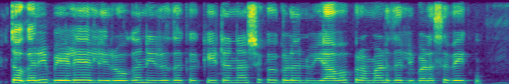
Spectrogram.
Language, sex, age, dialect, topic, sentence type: Kannada, female, 18-24, Mysore Kannada, agriculture, question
